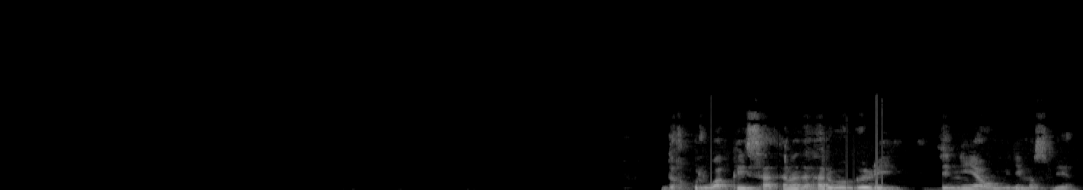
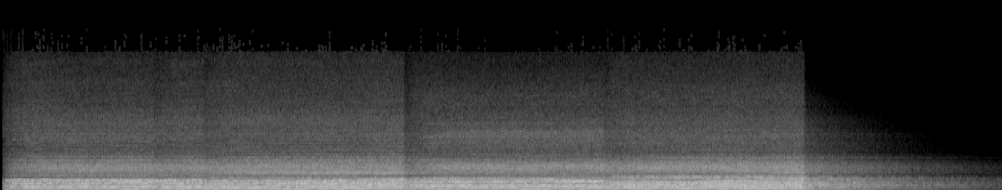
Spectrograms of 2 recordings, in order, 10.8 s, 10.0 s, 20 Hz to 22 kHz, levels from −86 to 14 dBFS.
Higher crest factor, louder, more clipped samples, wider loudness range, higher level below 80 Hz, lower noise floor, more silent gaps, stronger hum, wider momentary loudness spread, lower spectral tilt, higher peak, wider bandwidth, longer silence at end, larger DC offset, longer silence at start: first, 22 dB vs 14 dB; second, -30 LUFS vs -15 LUFS; neither; first, 10 LU vs 2 LU; second, -70 dBFS vs -30 dBFS; first, under -90 dBFS vs -47 dBFS; neither; neither; first, 12 LU vs 3 LU; about the same, -6 dB/octave vs -5.5 dB/octave; second, -12 dBFS vs 0 dBFS; second, 9.6 kHz vs 15.5 kHz; second, 0.1 s vs 0.75 s; neither; first, 6.6 s vs 0.05 s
